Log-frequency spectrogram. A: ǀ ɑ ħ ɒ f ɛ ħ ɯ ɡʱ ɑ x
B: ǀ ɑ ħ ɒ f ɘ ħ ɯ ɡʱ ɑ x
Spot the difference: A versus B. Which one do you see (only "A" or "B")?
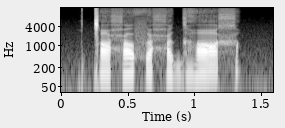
B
